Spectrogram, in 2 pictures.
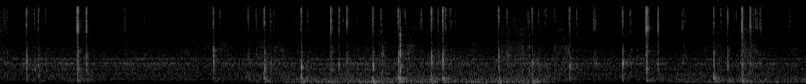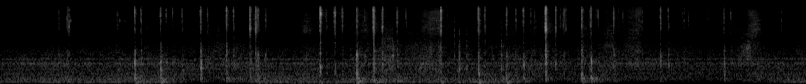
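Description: Typing on a computer keyboard: irregular runs of quick key clicks, broken by short pauses, as a sentence is typed out.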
